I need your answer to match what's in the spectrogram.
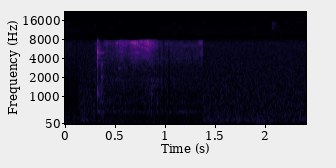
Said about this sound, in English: Who's typing? It's really loud.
